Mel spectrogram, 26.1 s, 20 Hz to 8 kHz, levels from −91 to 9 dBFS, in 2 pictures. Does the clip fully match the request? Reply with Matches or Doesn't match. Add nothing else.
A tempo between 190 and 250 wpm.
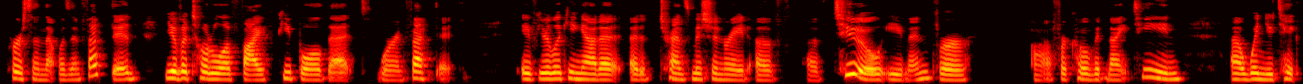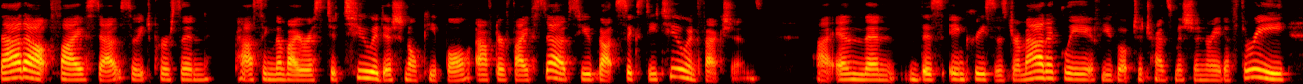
Doesn't match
